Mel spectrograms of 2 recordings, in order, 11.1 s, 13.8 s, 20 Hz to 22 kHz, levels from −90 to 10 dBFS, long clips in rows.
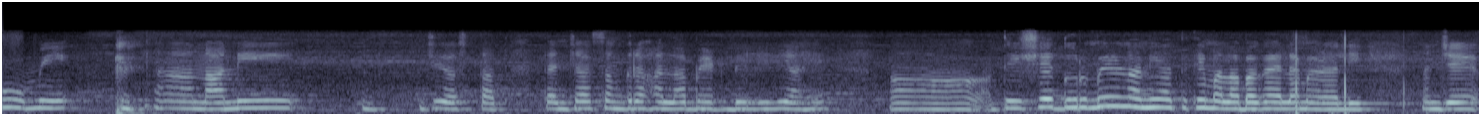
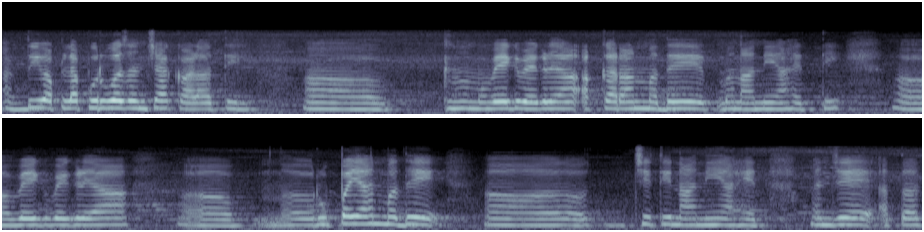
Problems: none marked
